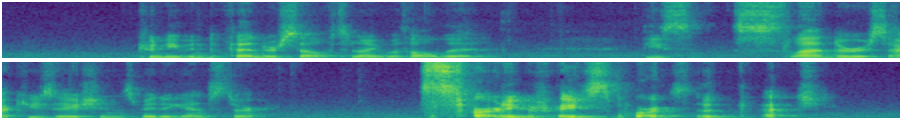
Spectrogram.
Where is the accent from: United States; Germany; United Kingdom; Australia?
United Kingdom; Scotland; I'm not racist, I swear. I'm Scottish, that's much worse.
